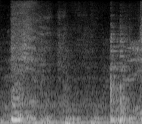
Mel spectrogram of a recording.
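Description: Kitchen clatter: a sharp clink of dishes near the start and another near the end, with dull knocks on the counter in between.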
